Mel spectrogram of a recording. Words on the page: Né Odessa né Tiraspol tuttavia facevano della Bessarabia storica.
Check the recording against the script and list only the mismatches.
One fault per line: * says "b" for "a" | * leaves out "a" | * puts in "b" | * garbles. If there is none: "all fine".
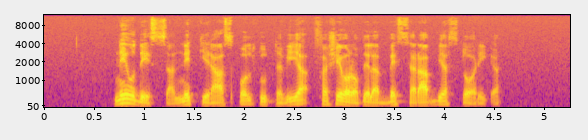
all fine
